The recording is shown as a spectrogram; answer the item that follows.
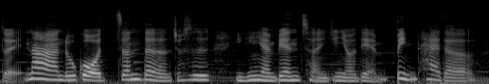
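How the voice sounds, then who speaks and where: A woman's voice: mid-range voice, moderate pace, faint music behind. A woman with a Taiwanese Mandarin accent hosting a podcast in a conversational, encouraging and reassuring way. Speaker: podcast host.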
